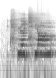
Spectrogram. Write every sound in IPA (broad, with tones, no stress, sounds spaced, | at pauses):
t͡ɕʰ ɥ ɛ˥ t͡ɕʰ j ɑ˥ ŋ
